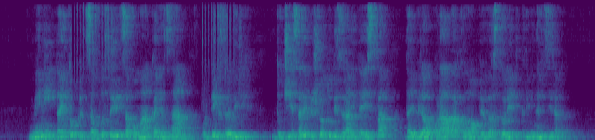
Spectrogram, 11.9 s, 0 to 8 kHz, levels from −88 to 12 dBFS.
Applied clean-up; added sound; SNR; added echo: neural separator model SepFormer DNS4.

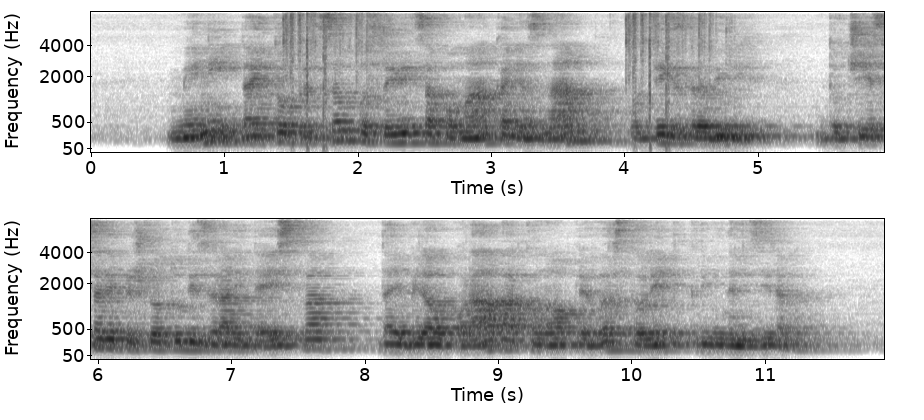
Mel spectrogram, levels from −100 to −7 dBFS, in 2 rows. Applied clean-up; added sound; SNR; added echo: none; Coin (dropping); 11 dB; reverberation time 0.9 s.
